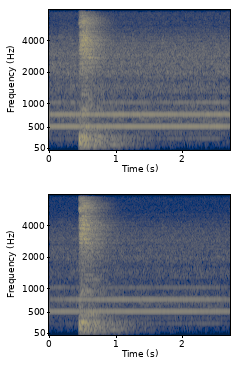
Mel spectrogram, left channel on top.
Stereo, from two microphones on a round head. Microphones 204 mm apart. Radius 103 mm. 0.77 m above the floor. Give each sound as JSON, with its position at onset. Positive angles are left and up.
{"t": 0.4, "sound": "a clunk", "side_deg": -30, "distance_m": 1.8}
